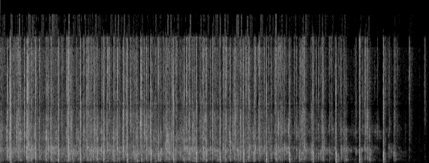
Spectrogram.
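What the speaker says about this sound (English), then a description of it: "Would you please just join me in a round of applause for them" An audience claps for town staff at a civic gathering, a dense, steady round of applause lasting several seconds before thinning out to scattered claps and stopping abruptly.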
